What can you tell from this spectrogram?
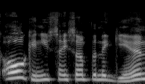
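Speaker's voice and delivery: high, eager asking voice; mock curious outsider. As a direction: squeak it like an eager tourist. Imitating Californians asking.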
